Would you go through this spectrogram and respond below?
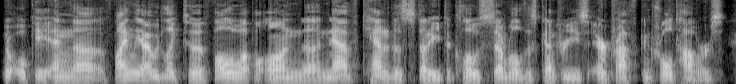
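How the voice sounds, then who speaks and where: A man's voice: medium pitch, flat delivery, fairly quick, creaky, hardly any pauses, bright, forceful tone. A man questioning officials as a committee member, polite and direct, in a formal, partly prepared style.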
